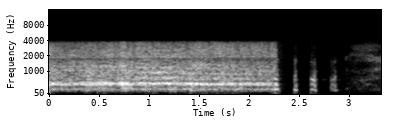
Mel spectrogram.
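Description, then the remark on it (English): A loud swarm of bees drones in a steady, continuous buzz, then cuts off abruptly, leaving a few short broken bursts and a quieter trailing hum. “And those are the little bees buzzing around in my bonnet tonight.”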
